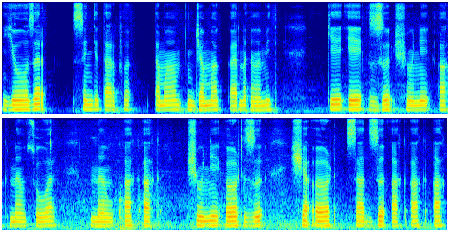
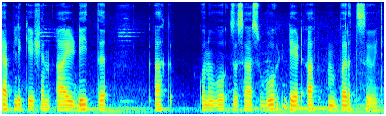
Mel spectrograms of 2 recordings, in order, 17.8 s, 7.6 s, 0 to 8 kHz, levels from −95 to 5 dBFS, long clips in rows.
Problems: constant background noise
